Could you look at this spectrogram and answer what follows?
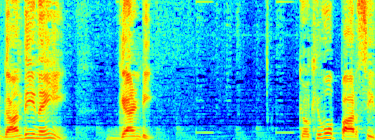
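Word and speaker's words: Ghandy: फिरोज गांधी के पिता का नाम था जहांगीर फरदून गैंडी। अंग्रेजी में वह गांधी नहीं गैंडी लिखते थे जिसकी स्पेलिंग है जी एच ए एन डी वाई गैंडी।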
